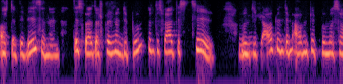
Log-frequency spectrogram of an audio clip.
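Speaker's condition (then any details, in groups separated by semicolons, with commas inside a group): Tongue cancer surgery; somewhat impaired, fast, may be unclear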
